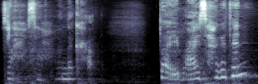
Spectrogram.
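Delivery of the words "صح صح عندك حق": breathy whispered agreement. Acted. Fiancée whispering agreement to the man who dropped by. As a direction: drop to a hushed whisper.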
